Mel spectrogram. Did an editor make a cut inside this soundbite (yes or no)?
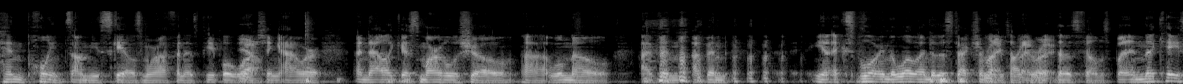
no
